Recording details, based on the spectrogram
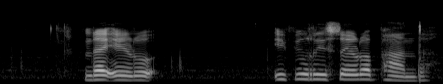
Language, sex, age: Venda, female, 30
